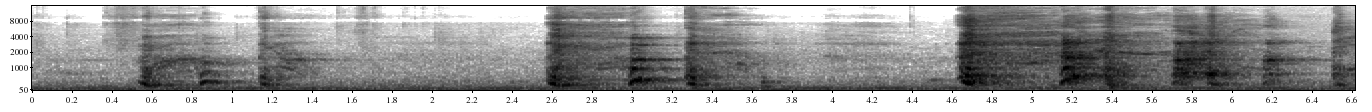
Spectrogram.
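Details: An adult actor performs a simulated cough in a quiet room: three bouts of harsh, explosive coughing, about ten coughs in all; acted cough.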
